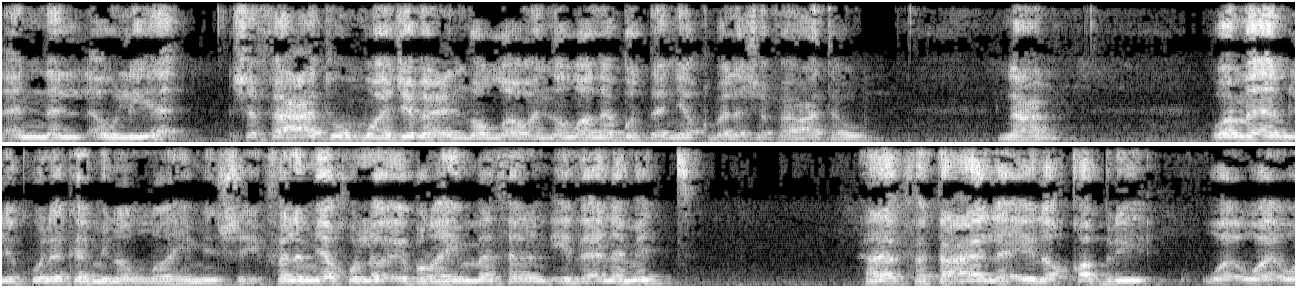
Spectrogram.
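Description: Fast-talking sheikh in roomy lecture hall. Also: male voice, on the high side, a little mellow. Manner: explains step by step, asks rhetorical questions. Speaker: sheikh teaching tafsir and fiqh. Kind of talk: classroom lecture with questions. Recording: dull roomy lecture recording, faint noise.

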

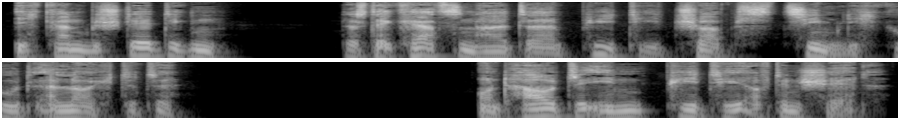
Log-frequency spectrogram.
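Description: A man narrating a memoir audiobook in a steady, matter-of-fact first-person voice on a close mic. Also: on the low side, a little slow, husky, no room sound.

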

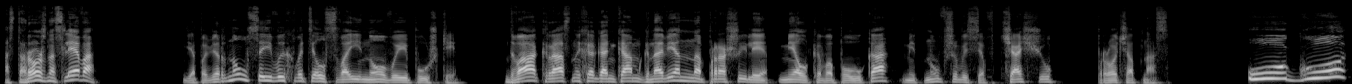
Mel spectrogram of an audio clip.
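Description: A man narrating a fantasy novel in the first person, wry and expressive. His voice moves widely in pitch and sits dry and close to the mic, with mid-range pitch. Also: unhurried, no room sound. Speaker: audiobook narrator.

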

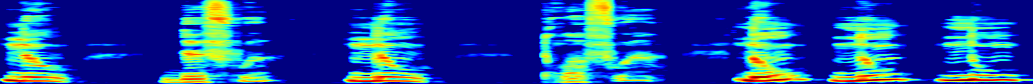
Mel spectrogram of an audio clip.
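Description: A man voicing an irascible, pompous old priest schoolmaster who shouts in indignation. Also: on the high side, moderate pace, husky, highs cut off, voice pushed up. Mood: furious. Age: older.

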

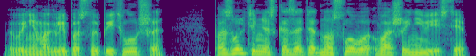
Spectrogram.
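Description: A man's voice: medium pitch, big pitch swings, normal speed, no echo, studio quality, pitched above the performer's own voice, lightly acted. A man voicing a worldly, flirtatious middle-aged prince regent in a gallant, insistent manner.

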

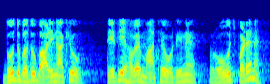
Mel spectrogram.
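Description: A man voicing a blunt, simple-hearted village herdsman who talks gruffly and complains, heard through a tinny, echoey recording. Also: on the high side, normal speed. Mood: indignant. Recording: echoey, tinny phone-like sound.

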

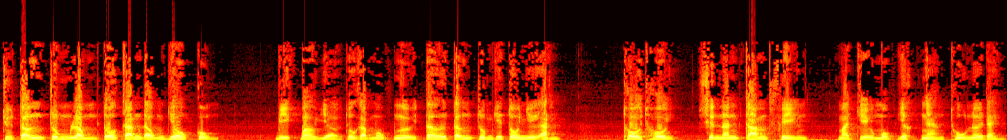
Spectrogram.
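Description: A man's voice: a little high, normal speed, voice pushed up, lightly acted. A man voicing a loyal young male hero who weeps and laments solemnly. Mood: mournful.

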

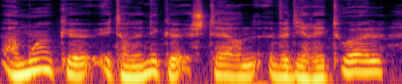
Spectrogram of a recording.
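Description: A timid, flustered bourgeois gentleman, read by a man, hesitant and earnest, often faltering mid-sentence. His voice is warm and dark with a husky grain. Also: medium pitch, lively intonation, normal speed. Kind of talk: audiobook character voice.

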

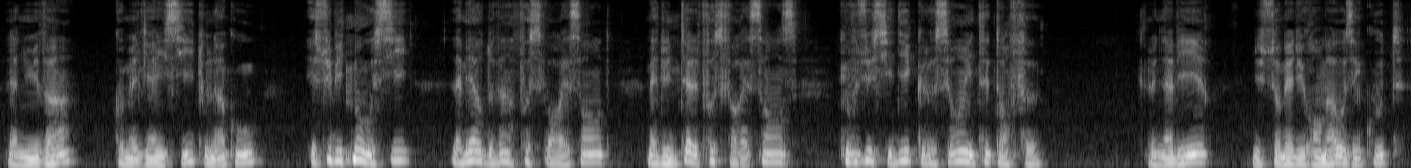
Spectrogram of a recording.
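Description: A grave, weathered sea captain telling of a ghostly voyage, read by a man. The voice is very dark and mellow with a husky edge, steady and solemn in a storybook manner. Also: medium pitch, close to an everyday voice. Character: weathered male sea captain recounting an eerie tale. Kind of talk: scripted narration of a classic story.

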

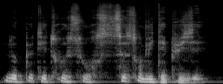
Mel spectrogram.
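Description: A man voicing a poor, grieving male schoolteacher who pleads softly and sadly in a husky voice. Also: medium pitch, expressive, moderate pace. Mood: sorrowful. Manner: soft, sorrowful pleading.

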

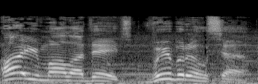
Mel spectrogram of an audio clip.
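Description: A male narrator voicing a big, cheerful, good-natured boat skipper who talks slowly and tags phrases with a questioning "da?". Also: on the high side, expressive, faint music behind, pitched above the performer's own voice. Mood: excited. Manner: slow, drawn-out, ends phrases with a questioning "da?". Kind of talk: audiobook character voice.

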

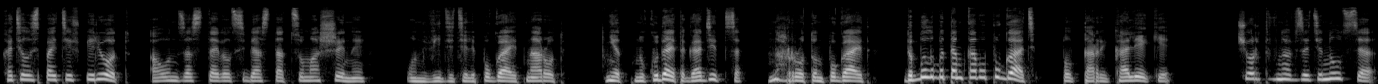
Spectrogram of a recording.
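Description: A woman reading an audiobook in scripted narration, with an expressive storytelling manner into a close mic. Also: on the low side, no echo.

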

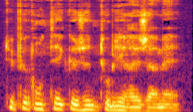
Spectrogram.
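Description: A man voicing an ardent young gentleman suitor. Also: medium pitch, expressive, quick pace, slightly rough. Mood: passionate, pleading. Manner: passionate, earnest, insistent. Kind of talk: audiobook reading.

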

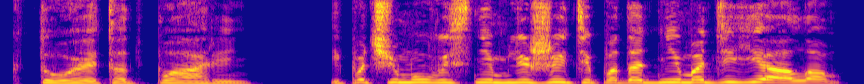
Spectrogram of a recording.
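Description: A woman voicing a jealous, hot-tempered middle-aged military father who blusters and growls low. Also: steady tone, a little slow, dark tone, no echo, clean studio sound. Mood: roaring. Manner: gruff, blustering, dropping to a low menace.

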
